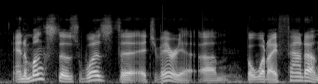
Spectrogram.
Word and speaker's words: Echeverría: He's Antanasio Echeveria. The plant is Echeveria, which only has one R, but he is Echeveria with the two R's in the accent on the I.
